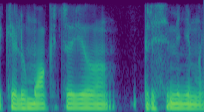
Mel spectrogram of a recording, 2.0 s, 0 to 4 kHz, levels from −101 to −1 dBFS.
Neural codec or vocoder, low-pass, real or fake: none; 3.6 kHz; real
